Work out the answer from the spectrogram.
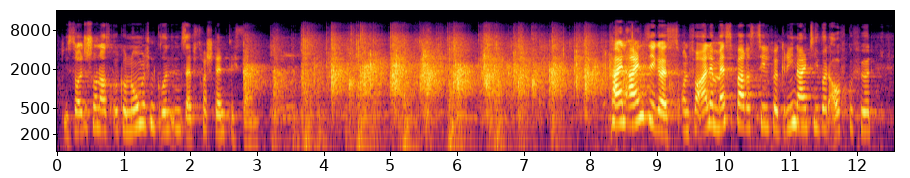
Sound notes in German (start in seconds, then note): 2.8 Beifall bei der SPD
